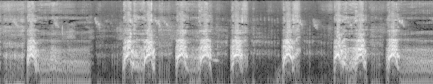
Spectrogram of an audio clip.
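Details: Kangal guard dog barking in anger after being provoked with gestures: a steady run of powerful, hoarse barks, close to one per second, with low growling in the gaps.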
